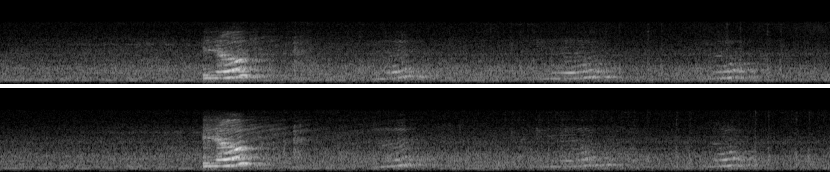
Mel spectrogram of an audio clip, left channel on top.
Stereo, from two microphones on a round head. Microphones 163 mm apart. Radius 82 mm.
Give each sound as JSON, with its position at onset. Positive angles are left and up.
{"t": 2.0, "sound": "a child speaking", "side_deg": -40, "distance_m": 0.5}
